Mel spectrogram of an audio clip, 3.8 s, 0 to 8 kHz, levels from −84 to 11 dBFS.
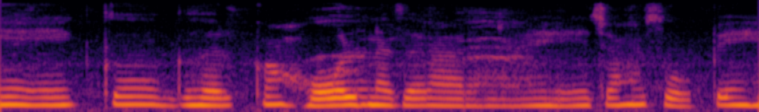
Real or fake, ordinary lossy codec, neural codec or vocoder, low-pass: fake; none; vocoder, 22.05 kHz, 80 mel bands, Vocos; 7.2 kHz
